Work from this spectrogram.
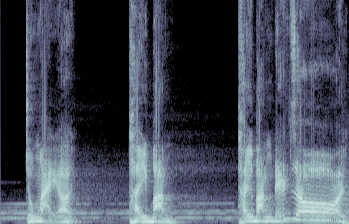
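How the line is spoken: Sudden shout. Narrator (Vietnamese): lão đại hét lên một tiếng

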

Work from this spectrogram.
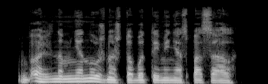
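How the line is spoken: Irritated inner thought. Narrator (Russian): раздраженно подумал Алекс

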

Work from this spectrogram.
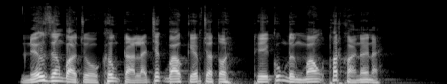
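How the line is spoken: Cold. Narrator (Vietnamese): Nguyên Bình lạnh lùng bảo

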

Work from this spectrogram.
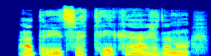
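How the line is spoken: Savoring whisper. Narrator (Russian): прошептал вождь наслаждаясь этими цифрами

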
